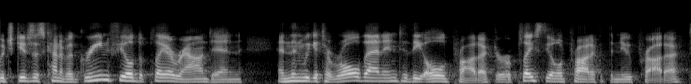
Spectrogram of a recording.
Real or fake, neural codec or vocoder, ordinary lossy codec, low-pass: fake; codec, 16 kHz, about 1 kbps, DyCAST, with the encoder's durations; MP3, 48 kbps; 7.2 kHz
